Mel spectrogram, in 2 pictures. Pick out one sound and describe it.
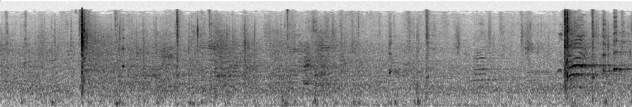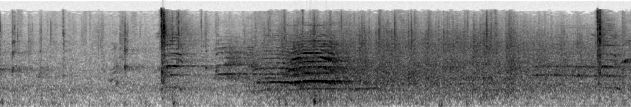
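Rackets strike a shuttlecock with sharp, quick pops.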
